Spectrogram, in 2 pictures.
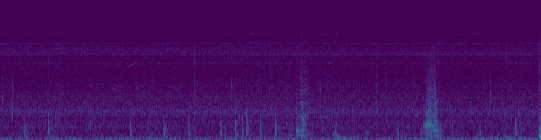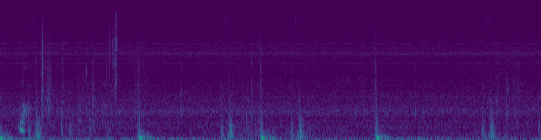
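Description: Footsteps creak on a wooden floor.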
